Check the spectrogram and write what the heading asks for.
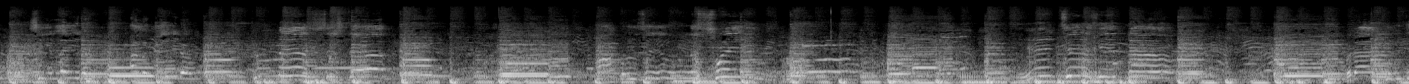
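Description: Live band playing with electric guitars and drums, a steady driving beat.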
